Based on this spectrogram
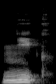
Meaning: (noun) Internet handle, nickname, alias; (verb) short masculine singular past indicative imperfective of ни́кнуть (níknutʹ)
- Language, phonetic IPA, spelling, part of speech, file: Russian, [nʲik], ник, noun / verb, Ru-ник.ogg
